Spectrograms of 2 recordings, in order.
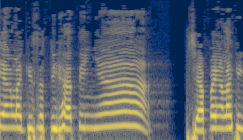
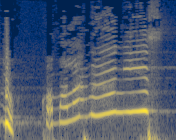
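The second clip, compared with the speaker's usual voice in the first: high startled cry of alarm; surprised puppet friend; 11 semitones higher than usual. Acted. Pupi startled as the penguin starts to cry, high. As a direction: gasp at the crying friend.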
